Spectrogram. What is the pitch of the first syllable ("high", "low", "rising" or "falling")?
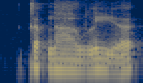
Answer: low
